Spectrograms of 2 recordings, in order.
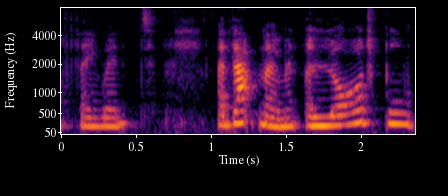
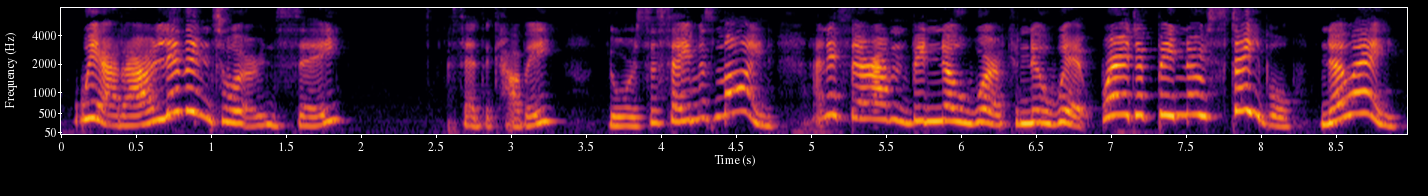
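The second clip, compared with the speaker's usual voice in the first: Cockney cabbie; 6 semitones higher, 8 dB louder than usual. Acted. Cabbie defends himself.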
